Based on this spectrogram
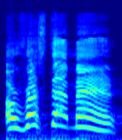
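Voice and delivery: slow, loud, high command; king's shouted order. Acted. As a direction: order an arrest as an acted king.

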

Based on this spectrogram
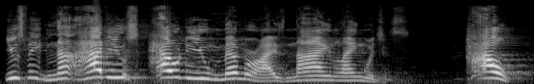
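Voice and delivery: loud, high, slow astonished how; amazed question. Retold or imitated. Preacher asking the multilingual waiters in loud, high amazement. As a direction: marvel at the linguists. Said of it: "you look at these people and you go".

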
